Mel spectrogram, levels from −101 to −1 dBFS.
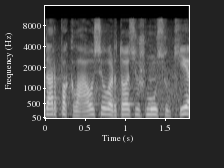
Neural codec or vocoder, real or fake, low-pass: none; real; 9.9 kHz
